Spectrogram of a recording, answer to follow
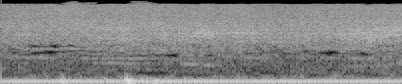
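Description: Steady electric hum from stage amplification with hiss over it, and two light knocks in the first second.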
